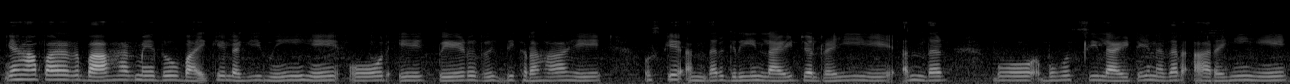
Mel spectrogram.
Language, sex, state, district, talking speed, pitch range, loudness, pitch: Hindi, female, Bihar, East Champaran, 150 wpm, 180-200 Hz, -34 LUFS, 185 Hz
